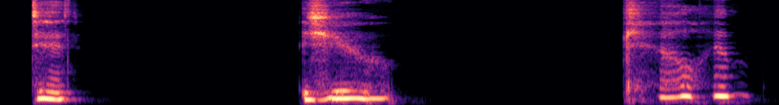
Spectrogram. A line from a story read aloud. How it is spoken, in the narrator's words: she whispered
